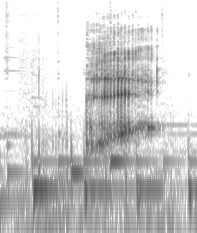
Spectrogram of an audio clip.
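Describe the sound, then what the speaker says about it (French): A long, loud, gurgling burp rises over a soft background of music in a children's story, stretching for about a second. "en laissant échapper un énorme rot"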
